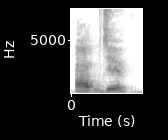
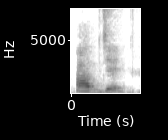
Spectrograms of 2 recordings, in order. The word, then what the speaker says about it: object: object as a verb, because in the noun the stress is in the first syllable, object in the noun, and the word as a verb the stress is in the second syllable, object.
